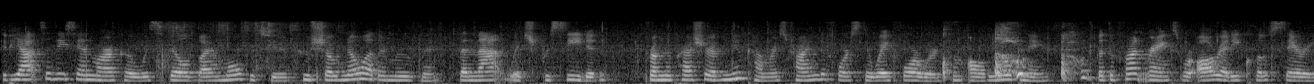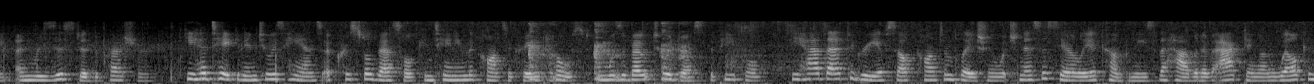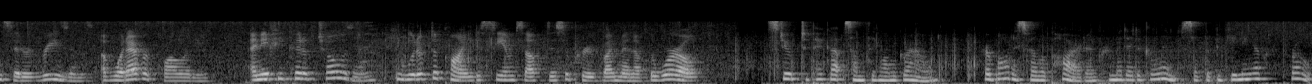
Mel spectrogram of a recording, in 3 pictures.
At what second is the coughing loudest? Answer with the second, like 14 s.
10 s.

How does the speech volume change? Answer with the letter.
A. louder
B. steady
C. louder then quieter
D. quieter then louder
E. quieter
B.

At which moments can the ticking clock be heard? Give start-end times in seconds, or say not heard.
not heard.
